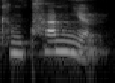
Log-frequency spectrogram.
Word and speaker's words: companion: write it we would write companion like this right this means that this one is stressed so whenever you learn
